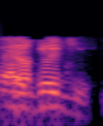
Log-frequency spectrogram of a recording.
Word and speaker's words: Gaethje: But you got, how do you pronounce the last name? Is it Gaethje? Is it Gaethje? – Yeah, okay.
